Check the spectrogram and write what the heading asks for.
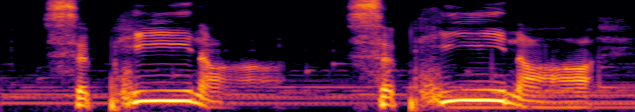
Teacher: O fonema de número 22 é a nossa consoante occlusiva bilabial desvoziada.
